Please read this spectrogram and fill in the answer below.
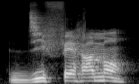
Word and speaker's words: différemment: Attention, pour les adverbes, la terminaison E-M-M-E-N-T rime avec le mot diamant. Voilà d'autres exemples. Évidemment, récemment, différemment, violemment, etc.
